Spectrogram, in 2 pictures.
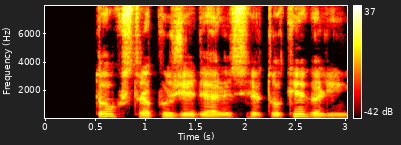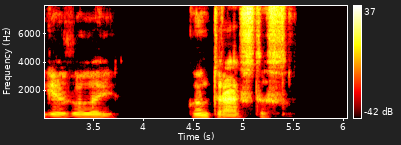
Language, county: Lithuanian, Marijampolė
